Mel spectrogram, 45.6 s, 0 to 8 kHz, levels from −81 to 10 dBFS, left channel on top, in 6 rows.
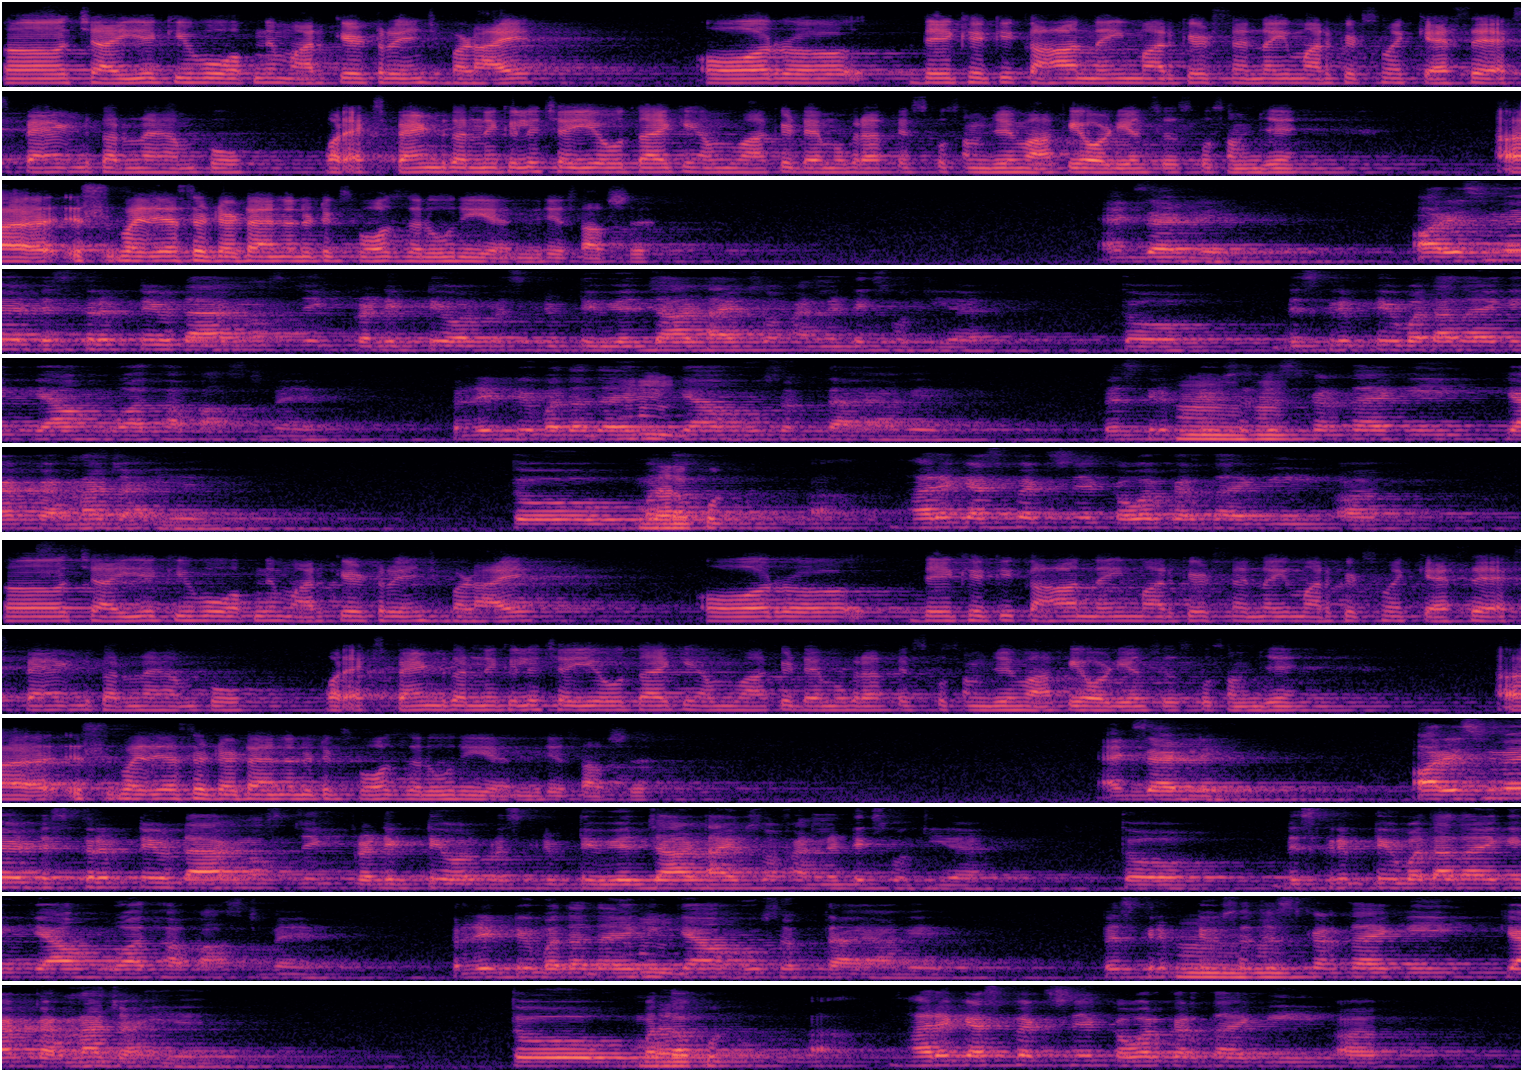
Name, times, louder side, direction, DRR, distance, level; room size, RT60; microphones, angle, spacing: voice 1, 0.0-2.7 3.5-8.8 9.2-14.1 15.1-18.4 33.5-33.8 36.2-36.8 41.2-41.4, left 3 dB, 30° left, 0.7 m, -24 dB
voice 2, 20.7-21.4 22.2-27.8 28.4-32.1 32.6-35.1 35.9-39.1 40.5-41.5 42.0-44.8, right 2 dB, 50° right, 1.8 m, -25 dB
22.0 x 21.5 x 9.6 m
head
